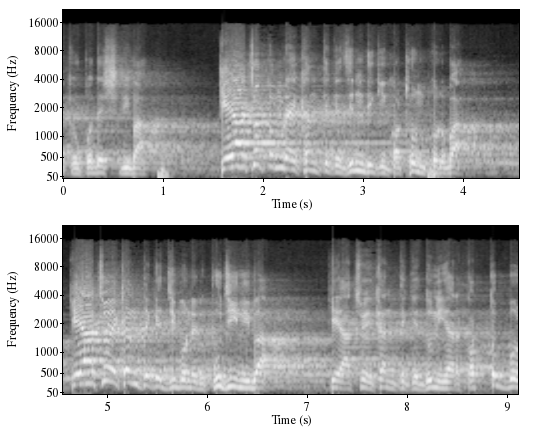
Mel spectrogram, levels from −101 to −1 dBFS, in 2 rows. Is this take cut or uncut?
uncut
